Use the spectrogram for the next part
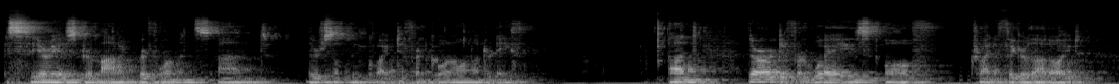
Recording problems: off-mic speech; far
room echo; slight; dies away in 0.7 s
choppy; very; from 2 to 4.5 s and from 6.5 to 9 s; 18% of the speech affected

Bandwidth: 15 kHz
